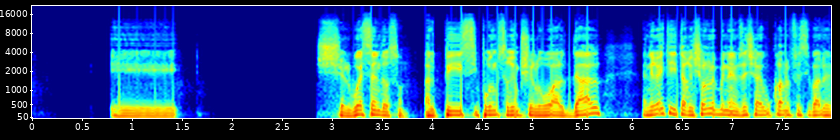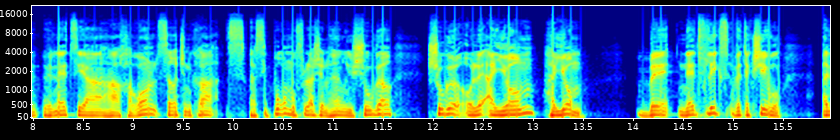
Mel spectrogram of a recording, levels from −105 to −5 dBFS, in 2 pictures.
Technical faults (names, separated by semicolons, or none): periodic USB or driver dropouts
